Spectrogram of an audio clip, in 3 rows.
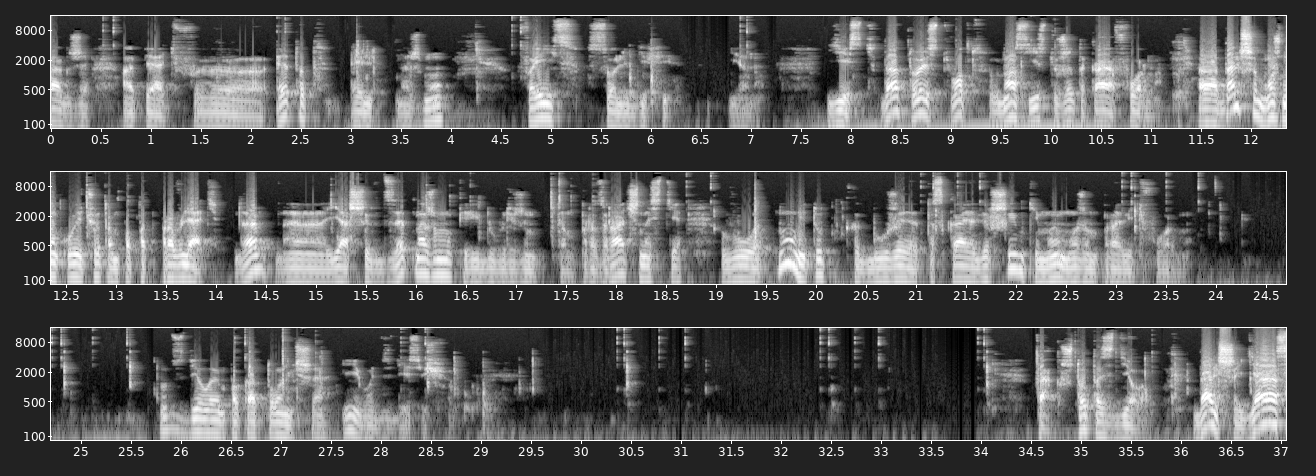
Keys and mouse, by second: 0.6 click, 2.2 right click, 4.6-6.9 drag, 8.5 shift+middle click, 9.7 shift+middle click, 12.9 shift+middle click, 15.4 shift+z, 16.3 shift+click, 17.5 shift+click, 18.7 click, 20.1 g, 21.4 click, 21.8 g, 23.6 click, 23.9 g, 25.1 click, 25.6 g, 27.2 shift+middle click, 28.2 click, 29.4 g, 30.8 click, 31.2 g, 32.8 click, 33.1 g, 34.8 shift+middle click, 35.4 middle click, 35.9 Tab, 36.2 click, 36.8 shift+click.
